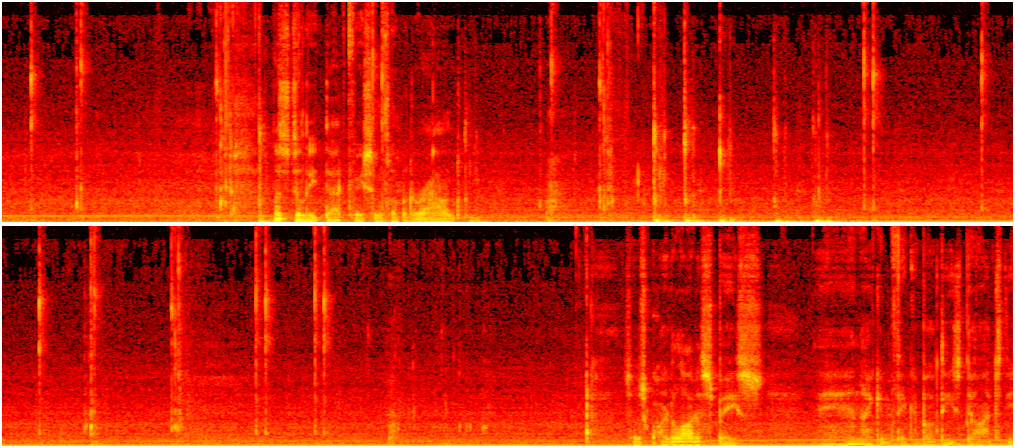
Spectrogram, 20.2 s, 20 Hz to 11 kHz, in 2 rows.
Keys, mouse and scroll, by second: 0.8 middle click, 2.6 x, 4.7 a, 5.5 middle click, 6.5 r, 9.8 click, 10.7-11.9 scroll down 4, 11.1 middle click.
